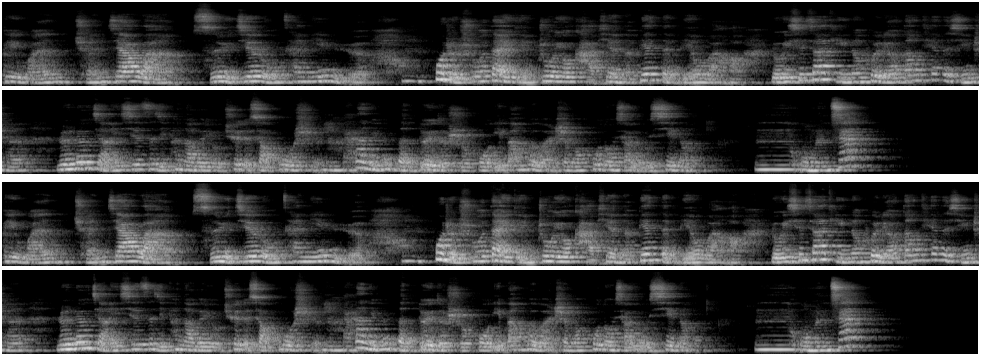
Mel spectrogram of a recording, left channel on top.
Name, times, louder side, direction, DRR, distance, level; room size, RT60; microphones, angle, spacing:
voice 1, 0.0-1.7 2.0-4.0 4.3-12.9 13.3-16.7, right 2 dB, 60° right, -2 dB, 0.9 m, -20 dB
voice 2, 13.0-13.4 17.3-18.3, right 1 dB, 20° right, -4 dB, 0.4 m, -20 dB
3.8 x 2.8 x 3.0 m, 0.71 s
head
